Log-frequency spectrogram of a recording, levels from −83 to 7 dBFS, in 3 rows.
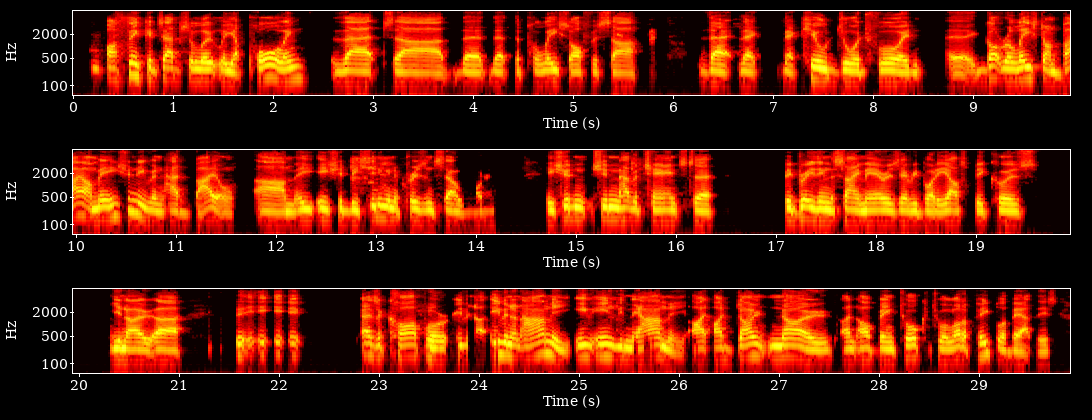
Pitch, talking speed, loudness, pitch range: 125 Hz, 180 wpm, -20 LUFS, 115-145 Hz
